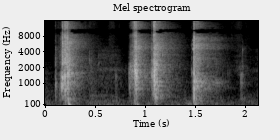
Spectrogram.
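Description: Four sharp plastic clicks from the magazine of a spring-powered airsoft pistol being worked in and out of the grip: one, then three close together about a second in.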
